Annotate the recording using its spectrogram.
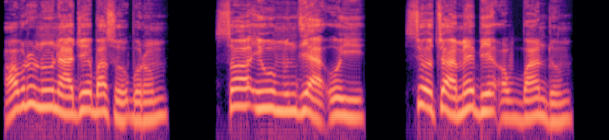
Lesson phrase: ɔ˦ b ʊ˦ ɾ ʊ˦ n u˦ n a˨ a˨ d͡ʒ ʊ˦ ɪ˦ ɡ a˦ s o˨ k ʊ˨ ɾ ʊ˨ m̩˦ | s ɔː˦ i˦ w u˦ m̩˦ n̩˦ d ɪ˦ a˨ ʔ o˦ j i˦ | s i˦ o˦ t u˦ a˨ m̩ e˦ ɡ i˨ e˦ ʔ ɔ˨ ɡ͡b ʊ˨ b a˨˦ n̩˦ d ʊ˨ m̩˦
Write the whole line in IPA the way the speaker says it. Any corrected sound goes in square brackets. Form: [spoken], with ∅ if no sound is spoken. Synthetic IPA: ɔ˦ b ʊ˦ ɾ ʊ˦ n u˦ n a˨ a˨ d͡ʒ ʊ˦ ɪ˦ [ɡ͡b] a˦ s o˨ [k͡p] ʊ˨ ɾ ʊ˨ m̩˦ | s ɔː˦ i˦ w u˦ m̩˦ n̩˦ d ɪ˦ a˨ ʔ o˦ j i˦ | s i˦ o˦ t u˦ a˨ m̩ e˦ [b] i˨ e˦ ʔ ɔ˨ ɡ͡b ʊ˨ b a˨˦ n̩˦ d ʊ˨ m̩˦

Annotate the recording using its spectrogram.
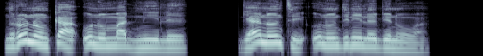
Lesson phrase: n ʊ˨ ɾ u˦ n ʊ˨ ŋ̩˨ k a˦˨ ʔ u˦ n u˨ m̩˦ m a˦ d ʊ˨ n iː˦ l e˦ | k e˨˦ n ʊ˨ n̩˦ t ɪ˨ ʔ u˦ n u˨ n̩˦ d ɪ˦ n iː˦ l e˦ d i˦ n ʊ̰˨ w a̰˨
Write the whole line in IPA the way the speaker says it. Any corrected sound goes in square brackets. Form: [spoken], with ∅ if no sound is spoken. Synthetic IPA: n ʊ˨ ɾ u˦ n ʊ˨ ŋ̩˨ k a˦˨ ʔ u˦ n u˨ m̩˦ m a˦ d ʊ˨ n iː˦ l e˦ | [ɡ] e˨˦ n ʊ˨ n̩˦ t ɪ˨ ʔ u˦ n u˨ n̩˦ d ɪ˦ n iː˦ l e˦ [b] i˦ n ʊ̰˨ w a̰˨

